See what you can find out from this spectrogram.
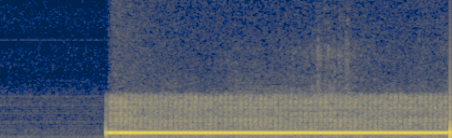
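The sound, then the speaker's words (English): A telephone dial tone during a call: a loud, steady, unbroken tone starts after about half a second of silence and holds at one even pitch to the end. “so we dialed her up here, and let's see how this goes.”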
